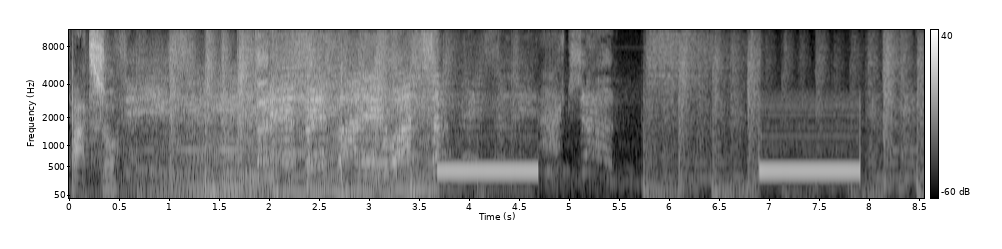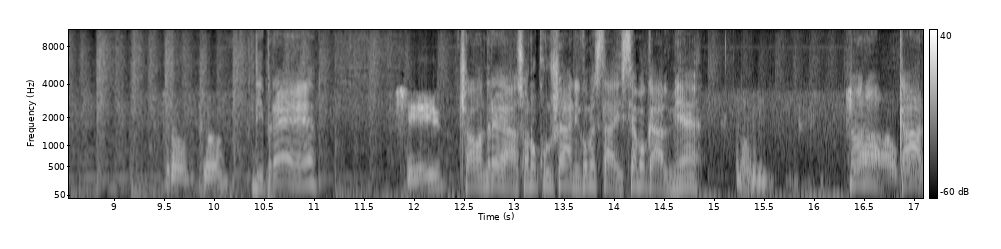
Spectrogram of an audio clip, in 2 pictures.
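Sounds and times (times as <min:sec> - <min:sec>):
speech: 0:00.0 - 0:01.0, 0:09.6 - 0:11.2, 0:11.9 - 0:15.7, 0:16.4 - 0:17.0
music: 0:00.0 - 0:04.9, 0:05.7 - 0:17.0
ringback tone on an outgoing telephone call: 0:03.7 - 0:04.7, 0:06.9 - 0:07.9.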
